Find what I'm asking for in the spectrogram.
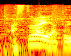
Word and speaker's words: アストライア: それとは、まあ、全く違うとも言い切れないぐらいの感じでは捉えていただきたいんですけども、基本的にはアストラルエアと書いてアストライアと読むという造語として考えておりまして、それは星々の歌というような意味を込めた言葉になっております。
